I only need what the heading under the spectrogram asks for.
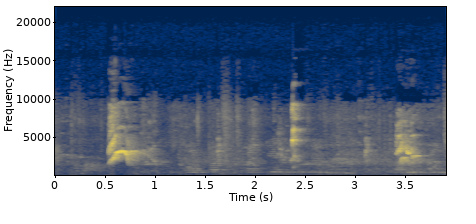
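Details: Peach-faced lovebirds in a breeding aviary utter three separate shrill, upward-flicking squeaks about one and a half seconds apart, over a soft low hum of background chatter.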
